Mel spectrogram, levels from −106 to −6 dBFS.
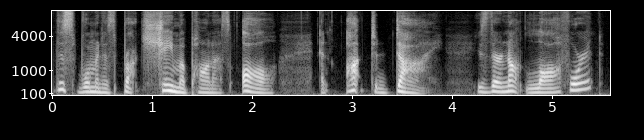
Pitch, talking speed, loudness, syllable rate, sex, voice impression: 175 Hz, 195 wpm, -20 LUFS, 4.9 syllables/s, female, feminine, very adult-like, slightly fluent, intellectual, slightly strict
